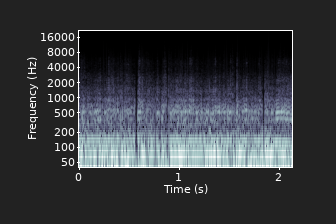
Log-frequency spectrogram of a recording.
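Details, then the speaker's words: Catless V6 Mustang (catalytic converters removed), heard from inside the car while downshifting: deep rumbling exhaust with a raspy edge and scattered crackles and pops as revs drop; loud rasp from the catless exhaust. "But the thing I do like about this, sure, it sounds terrible when you're accelerating, but I love just downshifting. Listen to this shit. Isn't that crazy?"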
